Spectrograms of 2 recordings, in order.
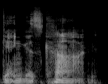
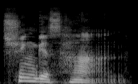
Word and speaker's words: Genghis Khan: Khan I see your honor is familiar with Genghis Khan the 13th century warlord whose military campaigns killed millions and left nothing but destruction in their wake objection first of all it's pronounced chingus Han really in Mongolia yes regardless he was one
